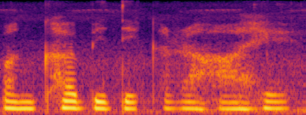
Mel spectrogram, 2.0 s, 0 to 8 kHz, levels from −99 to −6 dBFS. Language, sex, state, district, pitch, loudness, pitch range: Hindi, female, Arunachal Pradesh, Lower Dibang Valley, 175 Hz, -18 LUFS, 170-180 Hz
